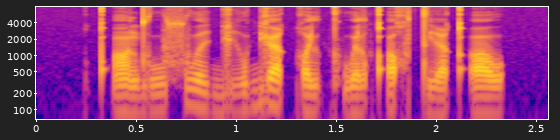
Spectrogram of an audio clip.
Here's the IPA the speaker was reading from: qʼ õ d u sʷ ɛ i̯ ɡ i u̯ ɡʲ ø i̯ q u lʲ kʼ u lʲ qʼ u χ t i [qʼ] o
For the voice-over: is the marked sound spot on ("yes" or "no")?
yes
